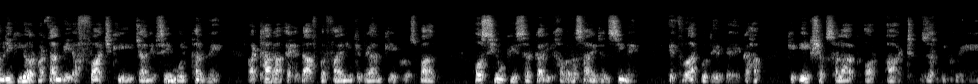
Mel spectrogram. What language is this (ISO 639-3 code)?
urd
